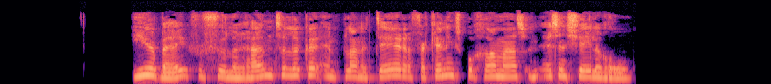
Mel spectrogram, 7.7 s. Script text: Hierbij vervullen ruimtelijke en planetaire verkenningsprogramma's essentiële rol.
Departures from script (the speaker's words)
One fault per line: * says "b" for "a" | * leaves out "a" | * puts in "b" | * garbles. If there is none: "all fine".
* puts in "een"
